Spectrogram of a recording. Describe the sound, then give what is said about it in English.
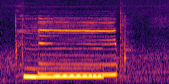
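A single loud electronic beep holds a steady, fairly low pitch for about a second, with a slight overlapping second tone, then cuts off cleanly. No voices are heard. “After the beep.”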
